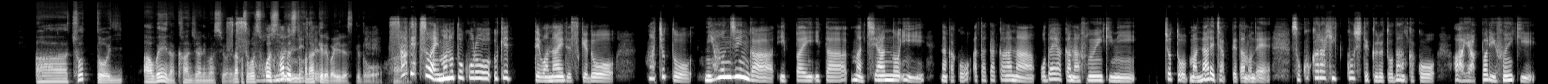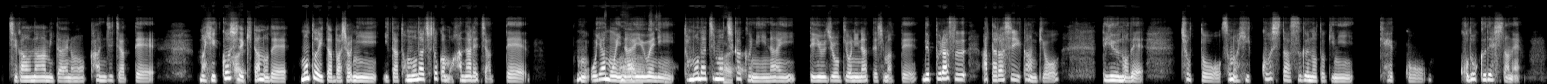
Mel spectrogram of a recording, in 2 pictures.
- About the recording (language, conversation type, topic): Japanese, podcast, 孤立を感じた経験はありますか？
- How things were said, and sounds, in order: in English: "アウェイ"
